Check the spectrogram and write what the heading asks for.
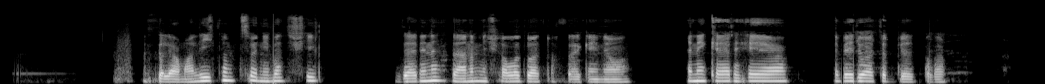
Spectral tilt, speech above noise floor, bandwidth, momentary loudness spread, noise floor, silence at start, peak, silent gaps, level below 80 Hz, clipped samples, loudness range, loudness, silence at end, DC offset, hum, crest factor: -7 dB/octave; 38 dB; 10 kHz; 11 LU; -52 dBFS; 1.15 s; 0 dBFS; 3.28-3.94 s, 6.37-6.85 s, 8.08-8.31 s; -52 dBFS; under 0.1%; 2 LU; -15 LUFS; 1 s; under 0.1%; none; 16 dB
